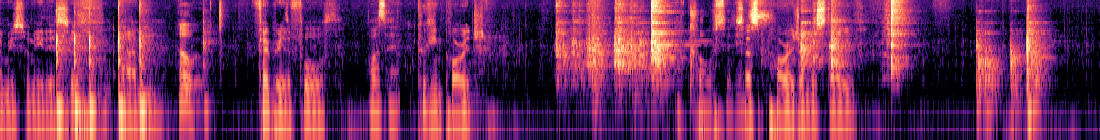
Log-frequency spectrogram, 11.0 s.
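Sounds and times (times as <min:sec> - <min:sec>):
speech: 0:00.0 - 0:05.0, 0:07.0 - 0:08.7
bowls being taken out, clattering: 0:00.5 - 0:10.9.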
